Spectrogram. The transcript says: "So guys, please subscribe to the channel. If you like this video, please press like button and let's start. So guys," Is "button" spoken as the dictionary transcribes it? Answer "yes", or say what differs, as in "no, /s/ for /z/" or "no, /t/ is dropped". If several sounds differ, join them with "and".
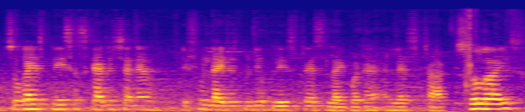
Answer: no, /n/ is dropped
